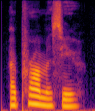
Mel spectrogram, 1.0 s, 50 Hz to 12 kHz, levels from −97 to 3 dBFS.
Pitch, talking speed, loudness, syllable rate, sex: 175 Hz, 190 wpm, -17 LUFS, 8.1 syllables/s, female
